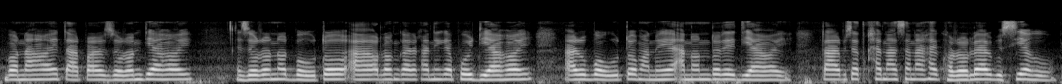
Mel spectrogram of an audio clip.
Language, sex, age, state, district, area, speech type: Assamese, female, 45-60, Assam, Nalbari, rural, spontaneous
